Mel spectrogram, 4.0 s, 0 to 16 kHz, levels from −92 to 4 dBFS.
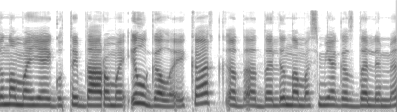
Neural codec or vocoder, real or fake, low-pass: none; real; 10.8 kHz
